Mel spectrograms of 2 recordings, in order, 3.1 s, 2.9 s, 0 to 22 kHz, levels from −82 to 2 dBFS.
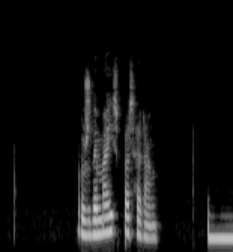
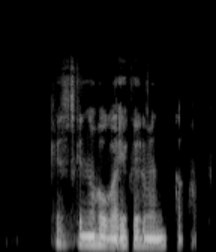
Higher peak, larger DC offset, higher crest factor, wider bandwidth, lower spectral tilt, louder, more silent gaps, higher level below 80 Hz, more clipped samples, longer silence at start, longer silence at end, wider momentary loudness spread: first, -6 dBFS vs -10 dBFS; neither; about the same, 20 dB vs 18 dB; about the same, 9 kHz vs 9 kHz; second, -6 dB/octave vs -7.5 dB/octave; about the same, -24 LUFS vs -26 LUFS; neither; second, -70 dBFS vs -40 dBFS; neither; first, 1.05 s vs 0.75 s; second, 0 s vs 0.45 s; second, 11 LU vs 17 LU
